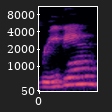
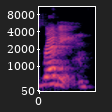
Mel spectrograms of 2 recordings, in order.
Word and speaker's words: Reading: I've been pronouncing as reading for like forever, and at the very beginning of this audiobook, they introduce the narrators, and I learned that her last name is actually pronounced Redding.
